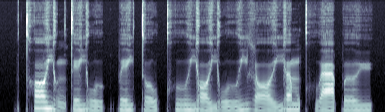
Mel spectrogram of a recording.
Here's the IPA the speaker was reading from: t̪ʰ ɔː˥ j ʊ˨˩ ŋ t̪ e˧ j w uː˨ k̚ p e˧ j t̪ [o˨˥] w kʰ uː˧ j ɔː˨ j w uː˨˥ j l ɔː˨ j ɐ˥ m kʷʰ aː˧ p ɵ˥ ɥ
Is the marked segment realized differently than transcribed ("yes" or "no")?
no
